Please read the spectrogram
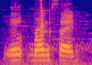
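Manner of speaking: normal talking voice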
